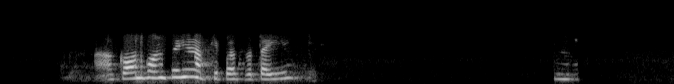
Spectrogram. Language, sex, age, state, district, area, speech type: Hindi, female, 30-45, Uttar Pradesh, Sitapur, rural, conversation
